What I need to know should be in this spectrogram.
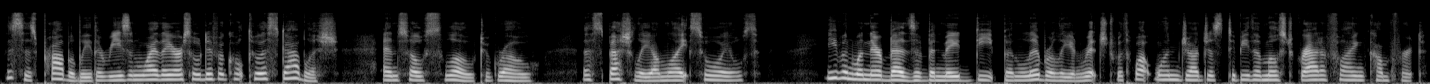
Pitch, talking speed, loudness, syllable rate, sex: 205 Hz, 175 wpm, -18 LUFS, 5.0 syllables/s, female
